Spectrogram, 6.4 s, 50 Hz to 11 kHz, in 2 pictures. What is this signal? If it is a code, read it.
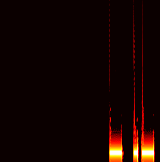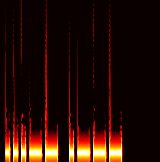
Morse code, heard as a keyed tone, about 15 wpm, 700 Hz. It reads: TA3J
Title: DXCC-100 Call Signs - 4 Characters - Repeated 3x - 15wpm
